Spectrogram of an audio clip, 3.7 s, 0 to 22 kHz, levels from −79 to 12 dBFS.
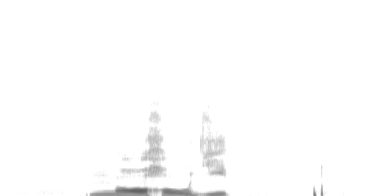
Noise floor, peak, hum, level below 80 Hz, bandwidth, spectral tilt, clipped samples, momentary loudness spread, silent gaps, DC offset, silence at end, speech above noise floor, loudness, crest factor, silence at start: -76 dBFS; -16 dBFS; none; under -90 dBFS; 10.5 kHz; -6 dB/octave; under 0.1%; 21 LU; none; under 0.1%; 0.5 s; 45 dB; -32 LUFS; 20 dB; 0.9 s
